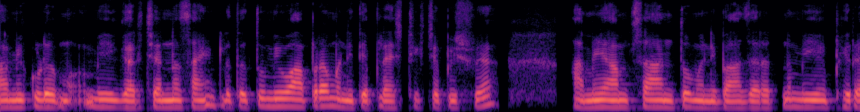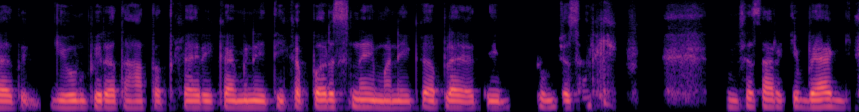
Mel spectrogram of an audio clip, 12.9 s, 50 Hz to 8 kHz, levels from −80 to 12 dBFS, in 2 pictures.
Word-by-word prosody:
आम्ही 135 0 +3
कुठं. 140 -2 +4 0.2
मी 145 -1 +2
घरच्यांना 135 +1 +2
सांगितलं 140 +2 -2
तर, 140 - +4
तुम्ही 155 -1 +1
वापरा 155 +1 +4
म्हणे 145 -4 +1
त्या 135 - +2
प्लास्टिकच्या 130 +1 -5
पिशव्या. 150 +6 -3 0.7
आम्ही 135 +1 +4
आमचं 140 +1 +2
आणतो 140 +1 +2
म्हणे 130 -2 +2
बाजारातनं, 130 +1 -1
मी 140 -1 +2
फिरत 130 -2 +1 0.2
घेऊन 135 -1 +2
फिरत 135 -1 +1
हातात, 130 0 -6
काही 135 -1 +2
रिकामी 135 0 +1
नाही, 135 -1 +3
ती - - -2
काय - - -2
पर्स 140 -1 +3
नाही 145 -1 +1
म्हणे 130 -1 0
आपल 130 -1 +1
ती 130 +1 -4 0.3
तुमच्यासारखी. 140 -1 -6 0.8
तुमच्यासारखी 145 +1 -3
बॅग 145 -1 +4
135 Hz, 165 wpm, -24 LUFS, 130-145 Hz, 0.8 s, कुठं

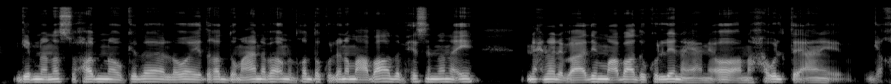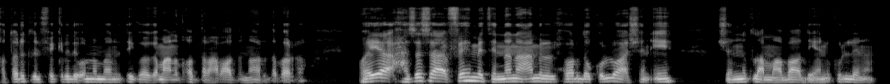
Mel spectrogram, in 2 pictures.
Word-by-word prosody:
جِبنا 120 -1 +2
ناس 125 +2 +2
صُحابنا 125 0 +1
وكده 125 +3 -1
اللي 115 -1 -2
هو 120 +2 +1
هيتغَدّوا 120 0 -1
مَعَانا 120 +3 +1
بقى 125 0 +1
ونِتغَدّا 125 0 0
كُلّنا 125 0 -1
مع 115 -2 +2
بعض، 125 +3 +1
بحيث 130 +2 -3
إن 125 0 +3
أنا 125 -1 +1
إيه، 130 +2 -1 0.5
إن - - +2
إحنا 120 +1 +1
نبقى 105 -2 -1
قاعدين 110 +5 +2
مع 125 -4 +3
بعض 115 0 0
و 115 - -1
كُلّنا 120 -1 +1
يعني 95 -1 -6
آه، 115 -3 -1
أنا 95 0 -6
حاولت 125 +1 -2
يعني 100 -2 -5 0.3
خَطَرِت 130 +2 -5
لي - - +1
الفكرة 120 +1 -4
دي - - +1
قُلنا 125 0 +1
ما 115 -1 +1
تييجوا 120 -1 -4
يا 110 - -1
جماعة 110 -1 +1
نِتغَدّا - - -7
مع - - -3
بعض - - -3
النهارده - - -8
برّه، - - -5 0.5
وهي 150 +4 +6
حاسِسها 155 +4 +3
فهمِت 165 -2 +3
إن 125 +1 +4
أنا 140 +1 +3
عامل 135 +3 +2
الحوار 130 +1 0
ده 125 -1 0
كله 140 +4 0
عشان - - -3
إيه 130 +2 0 0.4
عشان 115 +2 +1
نِطلع 130 -4 +2
مع 105 -1 0
بعض 110 -1 0
يعني - - -2
كُلّنا. 120 -4 -3
125 Hz, 205 wpm, -22 LUFS, 115-130 Hz, 0.5 s, وهي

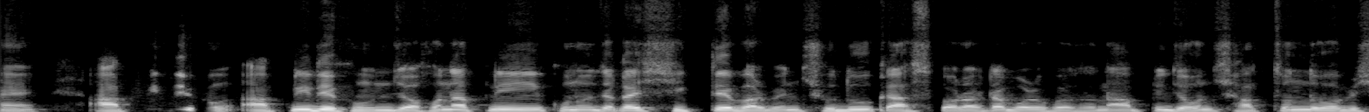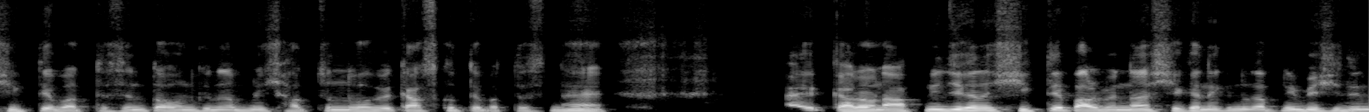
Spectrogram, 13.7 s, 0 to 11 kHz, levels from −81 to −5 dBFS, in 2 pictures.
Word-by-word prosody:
হ্যাঁ, 110 -3 -4 0.4
আপনি 110 +9 -5
দেখুন 120 -3 -4 0.2
আপনি 115 +6 0
দেখুন 130 -5 +4 0.2
যখন 125 +2 +1
আপনি 150 +3 0 0.3
কোন 130 - 0
জায়গায় 150 +1 +3
শিখতে 125 +3 +1
পারবেন, 120 -1 +1
শুধু 125 +1 +2 0.2
কাজ 125 -2 +2
করাটা 125 +2 0
বড় 125 0 +1
কথা 115 -1 -4
না। 115 - -3
আপনি 115 +4 -7
যখন 135 0 0
স্বাচ্ছন্দ্যভাবে 135 +5 -1
শিখতে 120 +1 -2
পারতেছেন 120 +1 -4
তখন 125 -1 0
কিন্তু 130 0 -2
আপনি 135 +2 -3
স্বাচ্ছন্দ্যভাবে 125 +3 -2
কাজ 135 0 +1
করতে 125 -1 -4
পারতেছেন। 110 0 -9
হ্যাঁ। 125 -8 0 0.9
অ্যা - - -5 0.2
কারণ 120 +3 +5
আপনি 110 +6 -3
যেখানে 150 +1 +6
শিখতে 145 +2 +1
পারবেন 125 0 +4
না - - +3
সেখানে 135 +1 +1
কিন্তু 145 -1 -2
আপনি 150 +2 -2
বেশি 130 +1 -2
দিন 140 - +1
125 Hz, 185 wpm, -23 LUFS, 120-135 Hz, 0.9 s, যেখানে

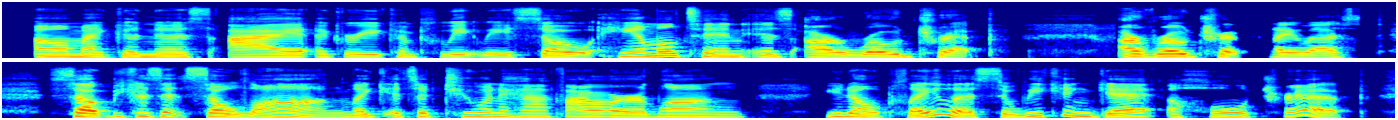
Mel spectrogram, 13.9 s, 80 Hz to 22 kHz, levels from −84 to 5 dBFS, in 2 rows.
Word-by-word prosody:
Oh, 195 +1 +2
my 185 -2 +1
goodness, 175 0 -3
I 185 +2 +4
agree 180 -1 -2
completely. 170 -2 -5
So, 175 +1 0
Hamilton 230 -4 0
is 190 -1 -5
our 175 -2 +2
road 175 +3 +2
trip - - -4 0.6
our 195 0 +5
road 195 +2 +5
trip 185 -3 0
playlist, 160 -1 -1 0.4
so 220 -4 +7
because 235 +4 -4
it's 250 - 0
so 220 -3 +4
long. 175 -3 0
Like, 190 0 -2
it's 220 0 -5
a 225 - +1
two-and-a-half-hour-long, 205 -5 -1 0.4
you 225 -2 -2
know, 190 -6 +2
playlist, 180 - +1
so 195 - -3
we 240 +7 -3
can 250 -4 -2
get 225 +3 +2
a 190 - -3
whole 225 +4 -3
trip 245 - -2
190 Hz, 150 wpm, -23 LUFS, 175-220 Hz, 0.6 s, so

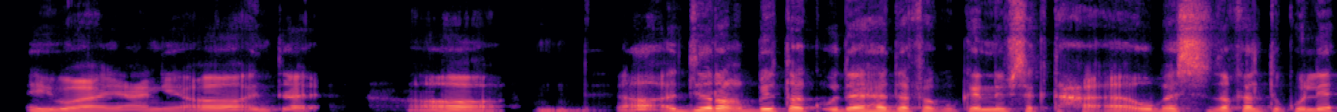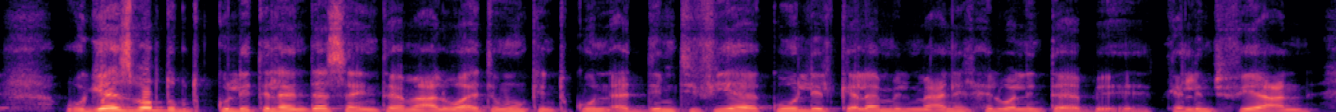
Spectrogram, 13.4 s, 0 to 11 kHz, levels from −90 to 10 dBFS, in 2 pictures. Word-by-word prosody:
أيوه 125 - -1
يعني 110 +2 -8
آه 145 -1 -2
أنت 150 0 -6 0.5
آه، 150 +4 -2 0.6
آه 320 -6 -2
دي 230 +6 +1
رغبتك 175 - +4
وده 155 +2 +5
هدفك 165 -3 +2
وكان 145 +3 -1
نِفْسك 175 +2 -1
تحققه، 175 - -2
بس 215 -4 +2
دخلت 170 +3 -1
كُلِّية 165 +1 -2 0.3
وجايز 200 +8 +8
برضو 225 -6 +6
كُلِّية 185 +5 -1
الهندسة 180 +1 +2
أنت 150 -2 -3
مع 150 -1 0
الوقت 160 +3 -1
ممكن 165 -3 -4
تكون 175 +4 -6
قدِّمت 165 +6 -5
فيها 190 0 +1
كُلّ 200 +6 -2
الكلام 190 +1 -2
المعاني 165 +1 -4
الحلوة 170 +2 -5
اللي 165 0 -4
أنت 165 0 -7 0.2
ب - - -7
اتكلِّمْت 155 +2 -8
فيها 175 -1 0
عن 145 0 -2
165 Hz, 165 wpm, -23 LUFS, 150-185 Hz, 0.6 s, وجايز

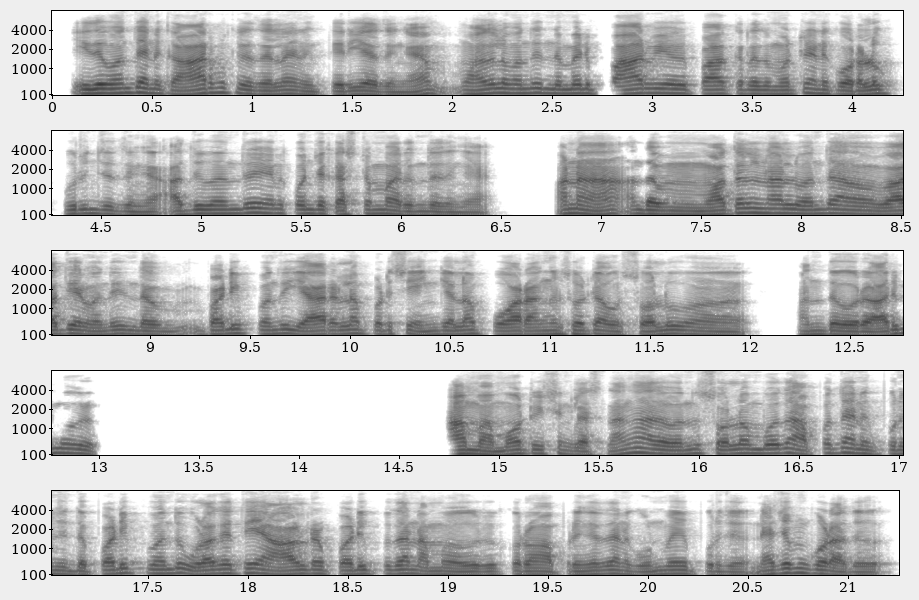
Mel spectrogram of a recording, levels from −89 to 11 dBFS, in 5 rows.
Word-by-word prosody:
இது 145 +1 +6
வந்து 165 +2 +2
எனக்கு 145 -5 -2
ஆரம்பத்துல 155 0 +1
இதெல்லாம் 125 +2 0
எனக்கு 110 -1 -5
தெரியாதுங்க. 110 -5 0 0.3
முதல்ல 155 +4 +2
வந்து 160 +2 0
இந்த 145 -1 0
மாரி 150 0 +1
பார்வையை 155 +3 +4 0.2
பார்க்கறது 135 -1 0
மட்டும் 135 +5 -1
எனக்கு 130 -3 0
ஓரளவிற்கு 140 +4 -1
புரிஞ்சதுங்க. 130 -8 -2
அது 120 +5 -1
வந்து 145 +3 -1
எனக்கு 150 -1 -4
கொஞ்சம் 140 -3 -1
கஷ்டமா 130 +2 -1
இருந்ததுங்க. 100 -4 -3 0.4
ஆனா - - +4 0.2
அந்த 135 -1 +3 0.3
முதல் 160 +6 +2
நாள் 150 -2 +3
வந்து 145 +2 -1
அந்த 130 -2 +2
வாத்தியார் 125 0 +3
வந்து 130 +4 -2
இந்த 120 -2 +1 0.3
படிப்பு 145 +1 -1
வந்து 140 +2 -1
யாரெல்லாம் 125 +4 +1
படிச்சு 125 -2 -3
எங்க 115 +3 -3
எல்லாம் 130 +1 -3
போறாங்கள்ன்னு 120 +1 +1
சொல்லிட்டு 125 -1 +1
அவர் 110 -1 -5
சொல்லவும், 120 0 0 0.5
அந்த 120 +1 -3
ஒரு 110 - +3
அறிமுகம் 145 0 0 1.8
ஆமா 130 -3 +3
மோட்டிவேஷன் 140 -1 -2
கிளாஸ் 110 -1 -3
தாங்க. 155 +8 0
அத 140 - +3
வந்து 145 +3 -3
சொல்லும்போது 150 +3 +1
அப்போ 160 - -8
தான் 170 - +1
எனக்கு 135 -4 -3
புரிஞ்ச்சது. 125 -3 -3
இந்த 115 - -1
படிப்பு 155 +3 -1
வந்து 155 +3 -1
உலகத்தையே 150 +4 +2
ஆள்ற 135 +3 +2
படிப்பு 135 +2 -2
தான் 140 - 0
நம்ம 115 -2 -2
இருக்கிறோம் 110 +1 -2
அப்படிங்கறது 115 +6 -2
எனக்கு 105 -4 -3
உண்மையே 135 +2 -1
புரிஞ்சது. 100 -3 -5
நிஜம் 160 +4 0
கூட 135 - +3
அது. 95 0 -3
135 Hz, 205 wpm, -24 LUFS, 120-145 Hz, 1.8 s, இது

